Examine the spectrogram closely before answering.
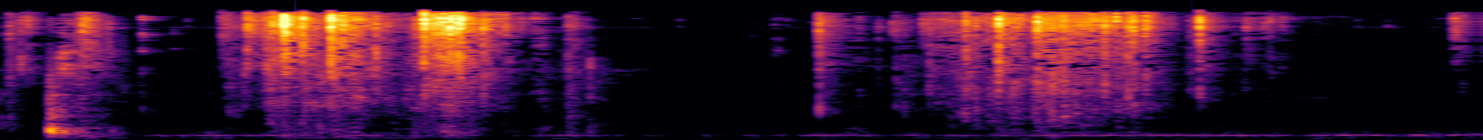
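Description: Paper wrappers rustle and crinkle close by.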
